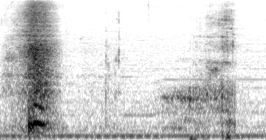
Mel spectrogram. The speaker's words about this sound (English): Let me get a sip of coffee.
